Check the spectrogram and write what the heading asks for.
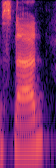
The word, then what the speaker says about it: Snaadt: Well, I am Snaadt, married to Ryan Snaadt. It rhymes with odd.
